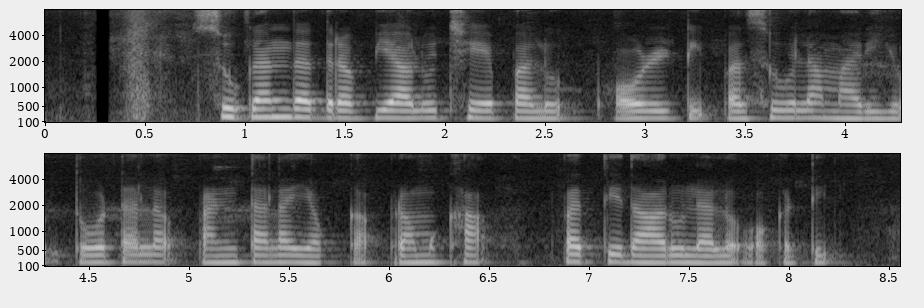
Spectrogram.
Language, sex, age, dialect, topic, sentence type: Telugu, female, 18-24, Southern, agriculture, statement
